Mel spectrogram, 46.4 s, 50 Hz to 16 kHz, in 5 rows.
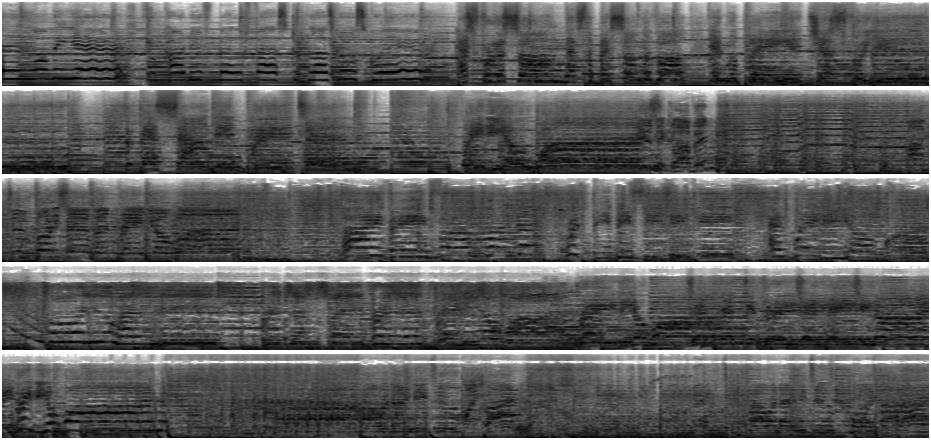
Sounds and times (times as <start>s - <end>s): Exciting music: 0.1s - 46.3s.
